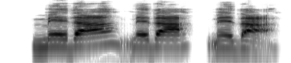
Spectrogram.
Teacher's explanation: And the D sound is really like a TH sound that we have in English, right? So it's really soft. It's not a hard D like we have in English.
